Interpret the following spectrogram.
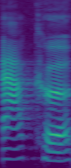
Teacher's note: The first sound is the A as in cat, and then it's a K sound. A K and a schwa.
